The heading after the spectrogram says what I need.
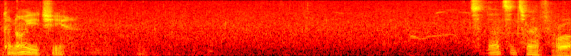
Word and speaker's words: Kunoichi: Let me see how they pronounce it. I want to say it right. I think it's this Kanochi. Kunoichi. Oh no, this guy said Kunoichi. Alright, so that's how you pronounce it, Kunoichi.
